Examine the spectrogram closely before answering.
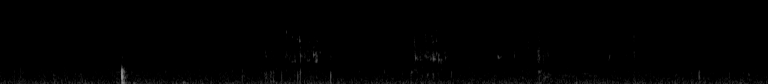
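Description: Muffled underwater sound heard through a camera housing: one sharp knock about a second in, then a few faint scattered clicks and ticks over a low hiss.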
